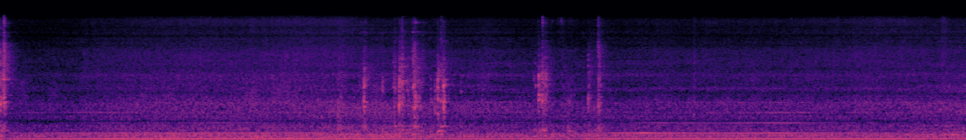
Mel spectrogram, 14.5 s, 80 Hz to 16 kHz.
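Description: SANY SY55C mini excavator's diesel engine running steadily under work. A few short sharp knocks about six seconds in and again around eight to nine seconds in, as the bucket works through mud and brush.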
